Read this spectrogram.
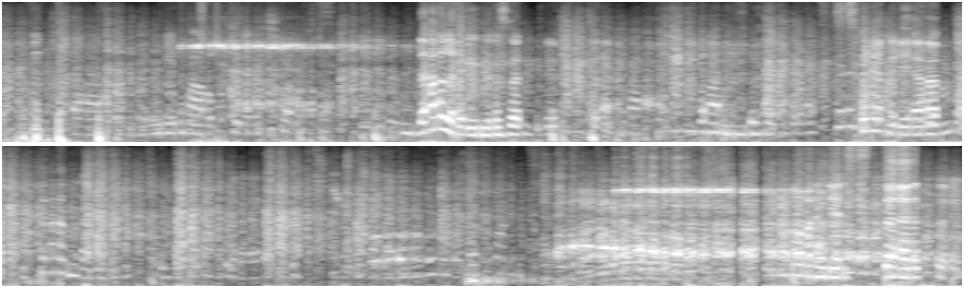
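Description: Players' shoes squeak sharply on a hard court in a large echoing hall.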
